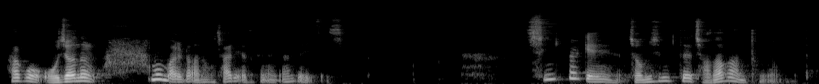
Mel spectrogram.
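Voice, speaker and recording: A man's voice: medium pitch, normal speed, gravelly, slightly rough. A middle-aged male pastor preaching a sermon, telling a personal testimony and acting out the dialogue of the people in it. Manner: storytelling, acting out dialogue with lively swings.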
